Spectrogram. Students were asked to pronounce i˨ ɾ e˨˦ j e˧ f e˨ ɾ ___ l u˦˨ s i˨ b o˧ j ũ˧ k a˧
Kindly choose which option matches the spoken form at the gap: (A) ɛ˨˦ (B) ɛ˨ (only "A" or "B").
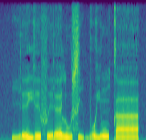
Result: A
